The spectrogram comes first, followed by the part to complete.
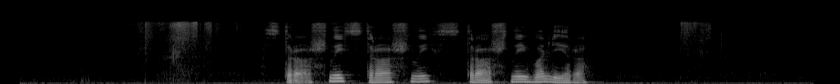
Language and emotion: Russian, positive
